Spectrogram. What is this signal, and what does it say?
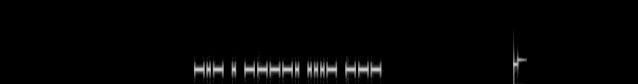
Morse code, heard as a keyed tone, about 38 wpm, 700 Hz. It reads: KE9VO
